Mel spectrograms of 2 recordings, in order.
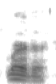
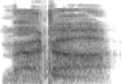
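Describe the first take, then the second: First: It is said in the reader's normal voice. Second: It is said in a different, altered voice.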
